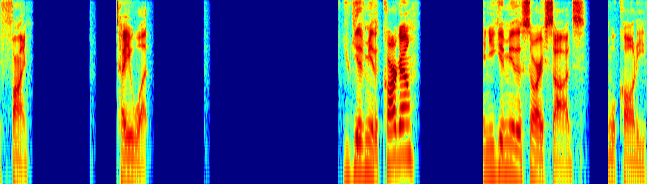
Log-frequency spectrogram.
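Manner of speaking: irritated, put-out, grudging tone. Voicing a character settling a cargo deal, annoyed. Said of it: "She'll just kind of get annoyed".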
